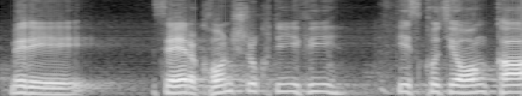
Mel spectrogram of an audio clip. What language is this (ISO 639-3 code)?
gsw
